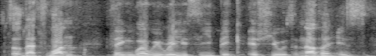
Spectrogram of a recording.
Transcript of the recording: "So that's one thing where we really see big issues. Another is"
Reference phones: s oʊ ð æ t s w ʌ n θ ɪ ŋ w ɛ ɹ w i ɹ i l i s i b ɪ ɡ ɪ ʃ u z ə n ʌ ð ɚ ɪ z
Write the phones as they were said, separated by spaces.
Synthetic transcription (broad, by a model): s oʊ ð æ t s w ʌ n θ ɪ ŋ w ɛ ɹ w i ɹ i l i s i b ɪ ɡ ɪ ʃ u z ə n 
